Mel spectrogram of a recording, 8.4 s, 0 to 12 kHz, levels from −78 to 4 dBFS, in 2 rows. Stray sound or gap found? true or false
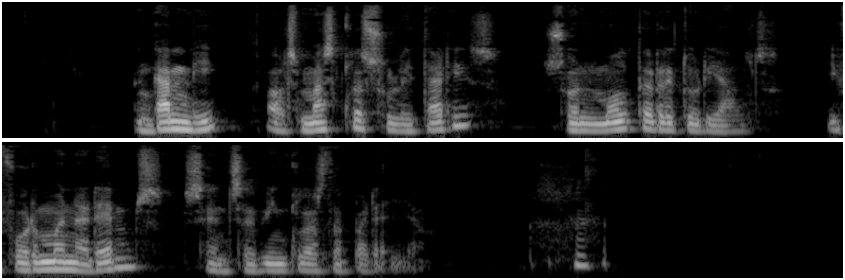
true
